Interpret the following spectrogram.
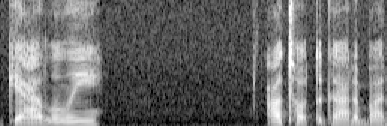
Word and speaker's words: Galilee: That is spelled Galilee. Looks a lot like Galilee, but it's actually Galilee.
